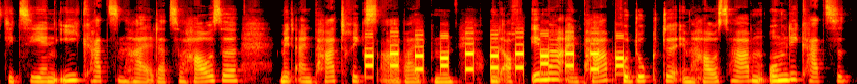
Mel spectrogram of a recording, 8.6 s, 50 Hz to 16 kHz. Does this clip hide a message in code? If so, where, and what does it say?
Yes: DTMF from 3.6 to 6.2 s, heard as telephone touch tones, dialled by machine, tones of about 80 ms, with speech in German. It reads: 89273560937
